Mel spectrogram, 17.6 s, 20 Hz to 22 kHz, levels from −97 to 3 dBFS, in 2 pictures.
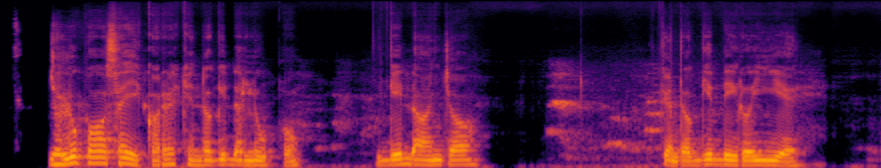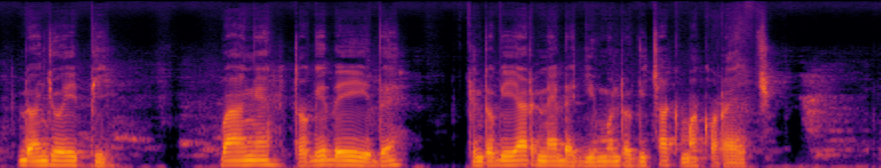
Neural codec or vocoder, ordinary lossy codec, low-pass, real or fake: codec, 44.1 kHz, 7.8 kbps, Pupu-Codec; none; none; fake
